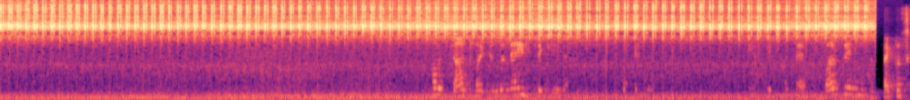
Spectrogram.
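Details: A reference recording of a Cassin's periodical cicada (Brood XIII species) is played back. It sings a high, fast-pulsing buzz that stutters as if having trouble starting, with faint voices underneath.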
